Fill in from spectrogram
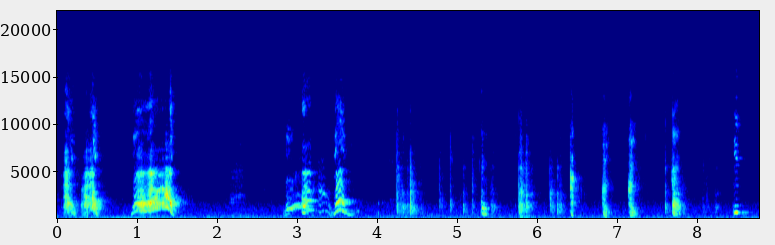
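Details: Eight-month-old male African grey parrot chatting indoors: bursts of raspy, noisy squawks early on, then a rapid series of short clicks and chirpy ticks through the rest.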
